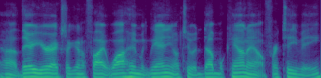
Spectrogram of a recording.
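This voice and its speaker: The background is quiet and the sound is dry with no echo. A man talks at a moderate pace with fairly even intonation. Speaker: podcast host. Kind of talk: casual interview and history recap. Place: home room. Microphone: studio mic.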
